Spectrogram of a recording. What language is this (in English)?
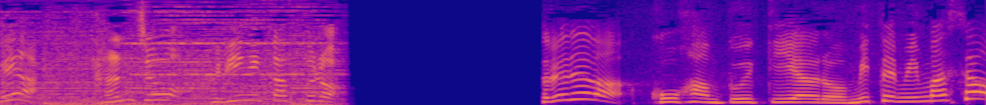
Japanese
